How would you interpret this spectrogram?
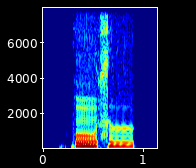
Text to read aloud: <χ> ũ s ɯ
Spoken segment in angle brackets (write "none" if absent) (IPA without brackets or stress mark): k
